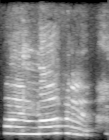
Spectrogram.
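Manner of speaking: high, loud, laughing through the words; laughing delight. Real, not acted. Host reacting to the bee story, laughing loudly. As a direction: burst out with joy.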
